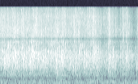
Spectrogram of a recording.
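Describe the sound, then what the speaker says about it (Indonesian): Church congregation clapping together in a sustained, dense wash of applause, loud and steady throughout with no talk over it. "Kalau mau tepuk tangan yang paling meriah saudara."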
